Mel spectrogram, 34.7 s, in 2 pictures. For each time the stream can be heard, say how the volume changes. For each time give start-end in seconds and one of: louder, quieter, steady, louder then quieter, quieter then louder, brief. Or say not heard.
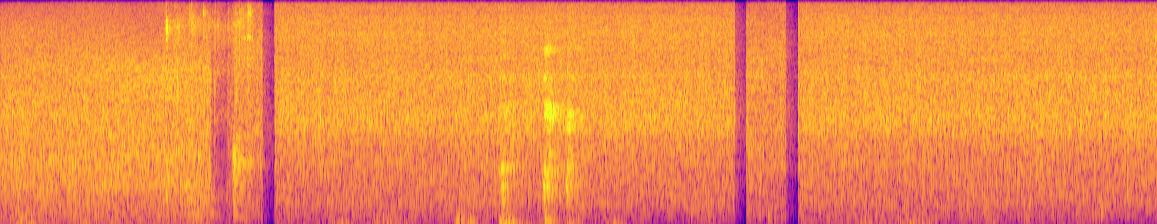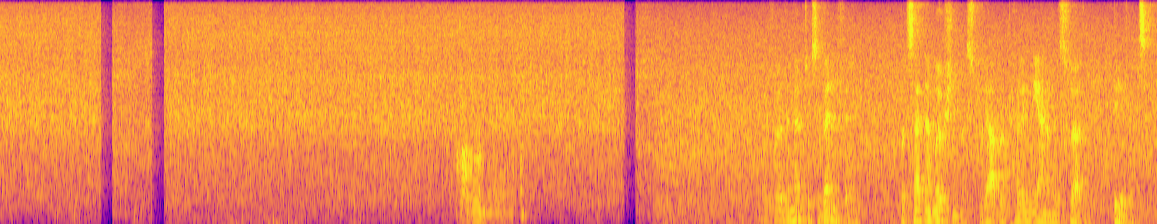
0.0-34.6 steady.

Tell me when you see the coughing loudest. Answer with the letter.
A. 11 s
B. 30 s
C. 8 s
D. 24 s
C.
